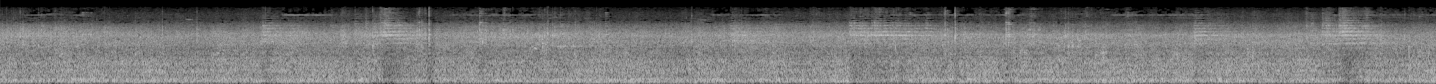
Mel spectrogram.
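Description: Automatic sealing machine for cylindrical canisters running: a loud, steady mechanical rattle of rollers and drive, with a brief higher-pitched burst about every four to five seconds as each sealing cycle works.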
